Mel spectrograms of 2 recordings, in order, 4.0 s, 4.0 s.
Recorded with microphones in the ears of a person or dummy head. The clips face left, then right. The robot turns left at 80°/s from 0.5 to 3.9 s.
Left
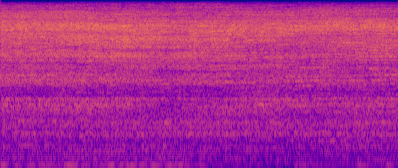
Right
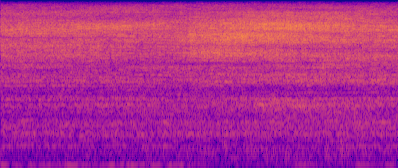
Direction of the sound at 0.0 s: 115° left.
